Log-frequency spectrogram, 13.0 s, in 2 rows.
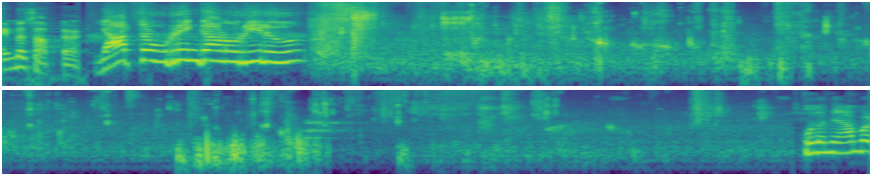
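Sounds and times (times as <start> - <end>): people chewing chocolate bars: 2.3 - 12.5
crisp crunches and clicks: 2.4 - 10.8.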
